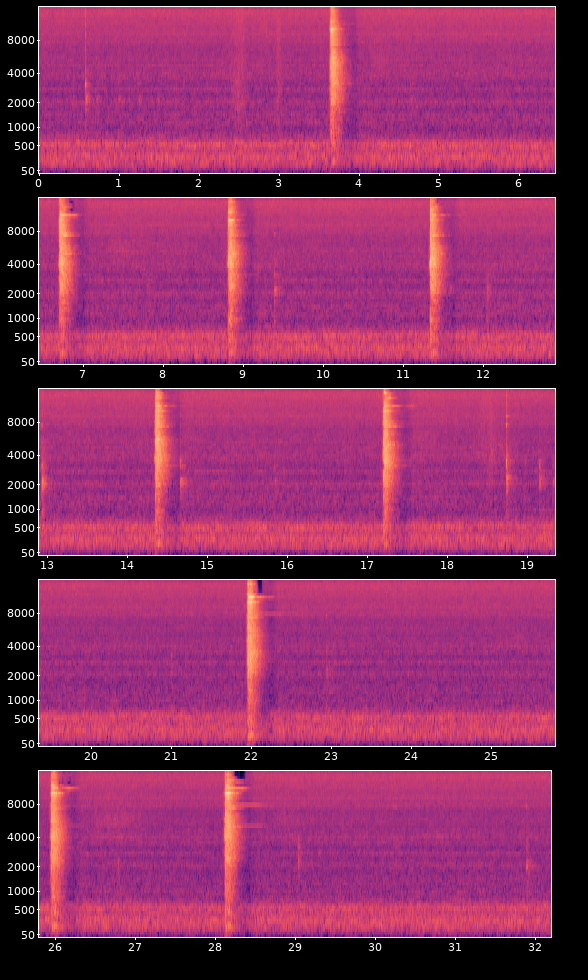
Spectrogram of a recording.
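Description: Hammer striking a blacksmith's butcher chisel held against hot steel in a vise, cutting the tooth line of a forged animal head: nine single, sharp metallic blows, a few seconds apart and unevenly spaced. A steady low hum runs underneath.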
